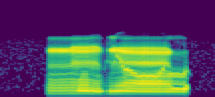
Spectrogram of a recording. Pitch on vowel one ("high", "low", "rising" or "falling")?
low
